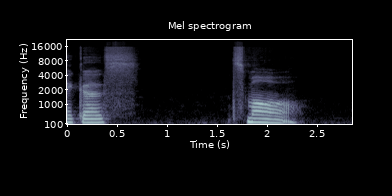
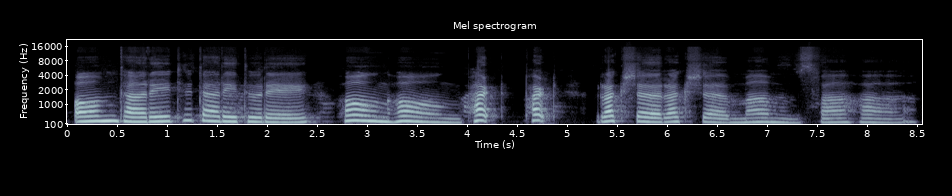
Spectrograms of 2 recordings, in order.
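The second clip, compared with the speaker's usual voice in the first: slow, sustained intoning, starting louder; mantra recitation; 4 dB louder, much slower than usual. Shown as a demonstration. Teacher leading the first mantra once more for students, intoned. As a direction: lead the chant with long held syllables. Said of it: "let's say the first mantra together".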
